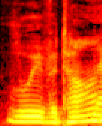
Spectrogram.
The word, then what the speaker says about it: Louis Vuitton: Louis Vuitton? – That's what it okay. – is. Mm-hmm. And you pronounced it correctly.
